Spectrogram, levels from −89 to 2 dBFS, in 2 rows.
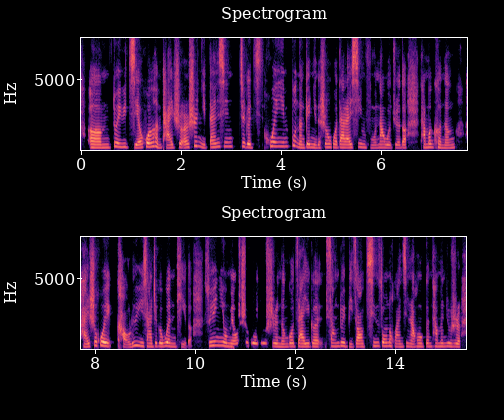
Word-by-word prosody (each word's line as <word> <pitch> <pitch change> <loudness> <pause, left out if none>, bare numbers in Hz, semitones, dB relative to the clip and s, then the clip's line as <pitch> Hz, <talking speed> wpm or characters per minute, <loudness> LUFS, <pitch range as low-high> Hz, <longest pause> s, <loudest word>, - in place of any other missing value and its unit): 呃， 210 -1 +5 0.2
对 275 -3 0
于 250 0 -5
结 215 -3 +4
婚 265 +4 +4
很 295 -8 -2
排 195 +1 0
斥， 245 - 0
而 215 +2 +1
是 325 +6 +2
你 260 -9 -7
担 240 +5 -3
心 290 0 +2
这 290 - 0
个 235 -3 +3
结 205 - -3
婚 310 -1 -2
姻 295 0 -8
不 340 +4 -5
能 215 -6 -4
给 230 - +2
你 220 -2 -6
的 205 - -8
生 235 +3 -2
活 225 -2 -2
带 215 0 +2
来 210 +1 +2
幸 230 0 +3
福， 195 -2 -13
那 215 +1 -1
我 205 -1 -4
觉 195 +1 -8
得 205 0 0 0.3
他 225 - 0
们 235 +1 -2
可 220 - -4
能 195 +1 -7 0.2
还 200 -1 -2
是 285 - +3
会 265 -4 +6
考 175 - -1
虑 255 +9 -3
一 250 - -4
下 220 -2 -1
这 230 +2 -3
个 225 -1 +1
问 235 -3 +1
题 200 -2 -7
的。 - - -9 0.2
所 265 - -3
以 285 - -1
你 285 -1 -7
有 255 -3 +1
没 220 -2 -4
有 205 - -1
试 - - -2
过， 460 -2 0
就 450 +1 -7
是 225 - -1
能 200 -1 -6
够 225 +2 -1
在 215 -1 +2
一 220 +1 -2
个 215 -2 -2
相 230 +2 +4
对 250 0 -1
比 205 -3 -10
较 210 +1 +3
轻 250 +4 +7
松 250 -1 -1
的 245 - -3
环 210 -3 -7
境， 225 +1 -2
然 190 -2 0
后 220 +1 -5
跟 220 +1 -7
他 225 0 -5
们 225 0 -7
就 230 0 -4
是 210 -1 -2
225 Hz, 310 characters per minute, -24 LUFS, 210-255 Hz, 0.3 s, 轻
